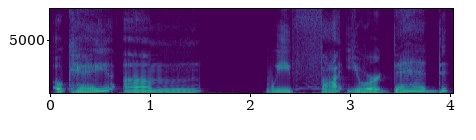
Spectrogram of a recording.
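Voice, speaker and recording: A man's voice: mid-range voice, lively intonation, extremely slow, a little mellow, no room sound, clean studio sound, voice pushed up. A man voicing an earnest, hesitant young granddaughter in a children's storybook.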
